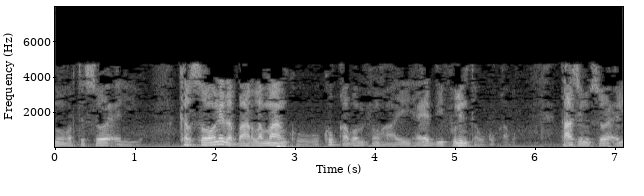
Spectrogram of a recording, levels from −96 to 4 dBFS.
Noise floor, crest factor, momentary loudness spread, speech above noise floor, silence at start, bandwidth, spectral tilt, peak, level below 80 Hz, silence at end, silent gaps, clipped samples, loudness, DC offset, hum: -44 dBFS; 20 dB; 19 LU; 23 dB; 0 s; 5 kHz; -11.5 dB/octave; -2 dBFS; -34 dBFS; 0 s; none; under 0.1%; -21 LUFS; under 0.1%; none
